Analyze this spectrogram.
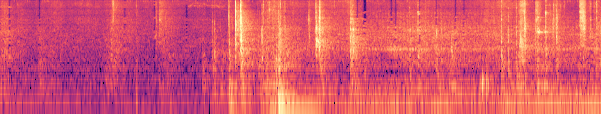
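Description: A door handle clicks and a door opens.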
